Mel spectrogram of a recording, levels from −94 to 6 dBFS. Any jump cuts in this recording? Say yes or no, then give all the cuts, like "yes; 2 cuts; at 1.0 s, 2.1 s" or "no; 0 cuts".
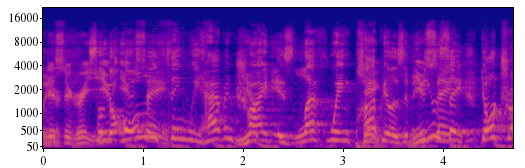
no; 0 cuts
